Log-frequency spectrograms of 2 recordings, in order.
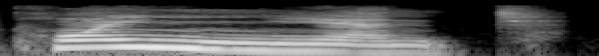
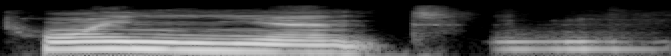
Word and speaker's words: poignant: GN sounds like my ñ in Spanish to me.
